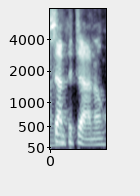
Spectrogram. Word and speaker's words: Sempiternal: Sempiternal.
